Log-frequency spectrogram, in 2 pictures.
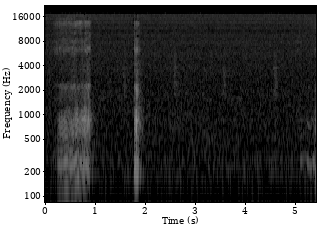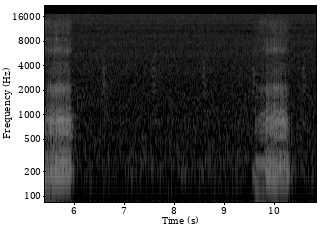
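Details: Snoring: three loud, rattling snores about every five seconds, with quiet breathing between and one sharp click.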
